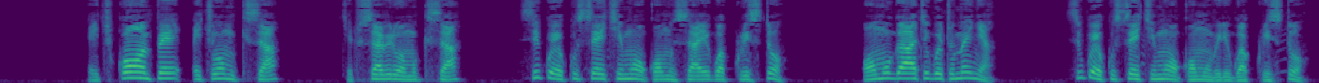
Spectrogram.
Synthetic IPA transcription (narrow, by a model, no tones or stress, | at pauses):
e̞ci̥ko̞ːmpe̞ːco̞ːmuki̥sa | ce̞tu̥saβiɾo̞ːmuki̥sa | sikwe̞ːkuse̞ːcimwoko̞ːmusaːjiɡwakːɾisi̥to̞ː | muɡaːtiɡwe̞tume̞ɲa̰ | sikwe̞ːkuse̞ːcimwo̞ko̞ːmuβiɾiɡwakɾisi̥to̞̰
